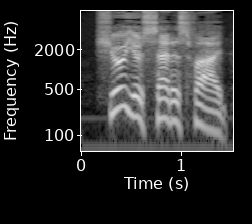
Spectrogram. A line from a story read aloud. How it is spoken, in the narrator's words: said Abe impatiently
